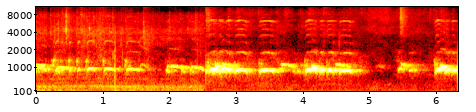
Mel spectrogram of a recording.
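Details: Local zebra dove singing in the 'kong' style: mellow, hollow coos held as drawn-out tones, broken by short pauses, with a low hum in the first seconds and a brief soft rustle later.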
